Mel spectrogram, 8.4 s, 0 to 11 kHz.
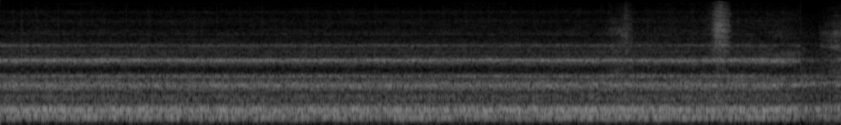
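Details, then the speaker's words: Cheap Chinese Webasto-type diesel heater running on red diesel at full load, drawing 40–60 W intermittently: steady even fan roar with constant hum, no surging or misfire puffs, running healthily at full output. "à pleine charge sur la Blue il me prend 60 par moment il prend pas tout le temps tu vois il prend 60 W 40 W ça [Musique] dépend"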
